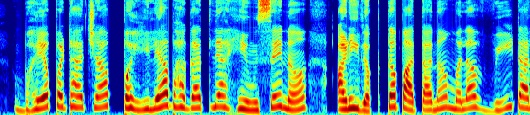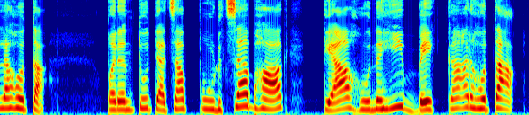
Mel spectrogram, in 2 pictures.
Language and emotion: Marathi, disgusted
